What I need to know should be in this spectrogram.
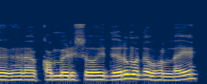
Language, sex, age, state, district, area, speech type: Odia, male, 30-45, Odisha, Kendujhar, urban, spontaneous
